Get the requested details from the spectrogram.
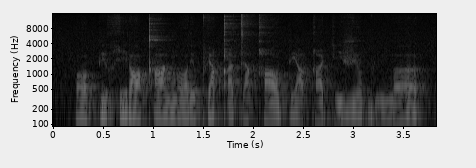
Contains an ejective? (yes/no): yes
